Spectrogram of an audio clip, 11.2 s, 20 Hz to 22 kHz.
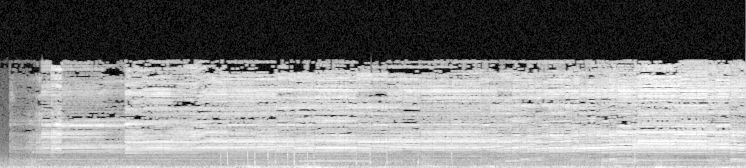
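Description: Swiss DC motor of a BRONC V1 wireless rotary tattoo pen running with a needle cartridge fitted, a steady high-pitched buzzing whine. It starts about half a second in, grows louder about two seconds in, and its pitch shifts a little near the end.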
